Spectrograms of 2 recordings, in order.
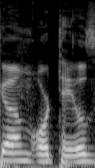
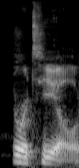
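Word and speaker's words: Orteil: Ortale, right? Yeah, I think Orteu is how it's pronounced. It's French for toe.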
